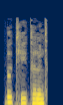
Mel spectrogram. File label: "betitelnd", German; adjectives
